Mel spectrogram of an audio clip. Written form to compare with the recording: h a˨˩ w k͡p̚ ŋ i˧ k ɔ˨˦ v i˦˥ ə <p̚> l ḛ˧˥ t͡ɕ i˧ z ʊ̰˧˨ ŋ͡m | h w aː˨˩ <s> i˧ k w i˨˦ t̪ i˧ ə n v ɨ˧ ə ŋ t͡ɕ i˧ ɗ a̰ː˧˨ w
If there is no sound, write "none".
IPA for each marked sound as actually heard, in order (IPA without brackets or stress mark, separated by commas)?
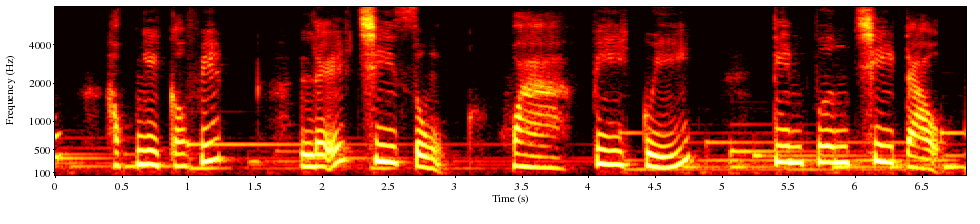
t̚, f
